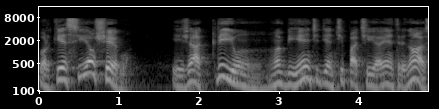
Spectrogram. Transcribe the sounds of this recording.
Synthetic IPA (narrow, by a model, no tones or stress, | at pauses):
po̰ɾkesɪewʃeɡʊ̰ | ɪʒakɾiʊũũɐ̃mbiẽnt͡ʃ̪ɪd̪ɪɐ̃nt͡ʃ̪ipat͡ʃiɐẽnt̪ɾɪnɔs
